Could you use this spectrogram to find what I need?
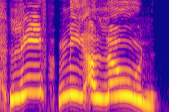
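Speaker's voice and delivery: high, slow, screamed plea. A narrator's reading. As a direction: scream it out at him, drawn long. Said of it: "I screamed".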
